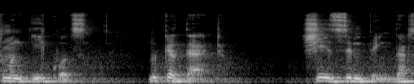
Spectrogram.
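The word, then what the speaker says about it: Xi Jinping: is the first one equals look at that she is simping that's how you pronounce it she she zipping she's in pink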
